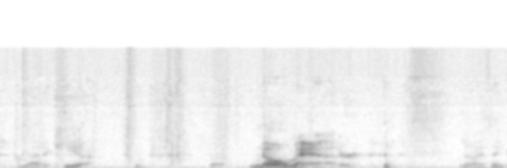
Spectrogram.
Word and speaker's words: Latakia: supposed to be pronounced the name of the place Syria how it's pronounced by the locals is Latakia not Latakia no matter no I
